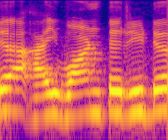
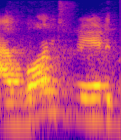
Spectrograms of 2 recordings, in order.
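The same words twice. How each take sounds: First: "want" said for won't, as a plain want with a t; student's slip, "want" instead of won't; "want" sounds like the word want; mispronounced won't. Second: "won't" said clearly as won't with a long o; teacher models "won't", not want; corrected won't. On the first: Real, not acted. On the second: Shown as a demonstration. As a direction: model the right "won't", rounded o. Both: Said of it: "pronunciation अभी थोड़ा mistake".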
